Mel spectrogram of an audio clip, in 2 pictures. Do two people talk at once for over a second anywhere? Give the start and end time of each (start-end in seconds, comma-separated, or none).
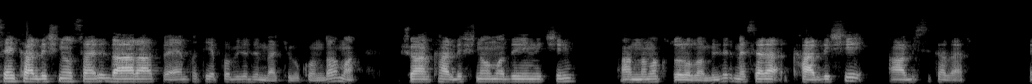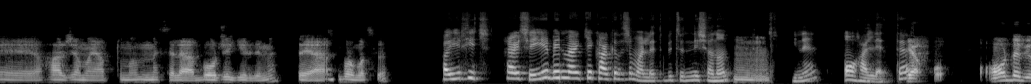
none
